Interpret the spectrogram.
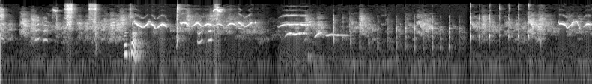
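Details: Pet Goldie's lorikeet chattering indoors: scratchy squawks, then wavering warbled whistles, a rapid clicking run and more thin trilled notes.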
